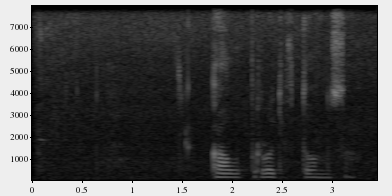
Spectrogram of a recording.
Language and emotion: Russian, neutral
